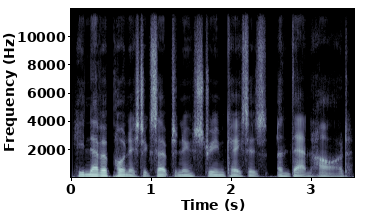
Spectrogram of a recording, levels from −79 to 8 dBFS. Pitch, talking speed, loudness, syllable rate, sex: 95 Hz, 170 wpm, -18 LUFS, 5.1 syllables/s, male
